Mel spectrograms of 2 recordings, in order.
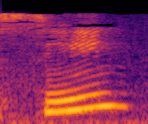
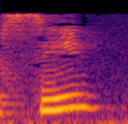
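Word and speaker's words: س: But in the case of the Sin, you keep it inside. The Sin is articulated from the tip of the tongue in the palates of the two front up incisors at a point just above the two front lower incisors.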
